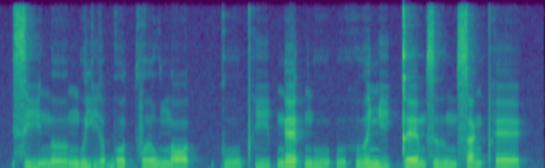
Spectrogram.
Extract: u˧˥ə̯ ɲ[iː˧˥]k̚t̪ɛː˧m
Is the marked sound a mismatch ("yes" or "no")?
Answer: no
